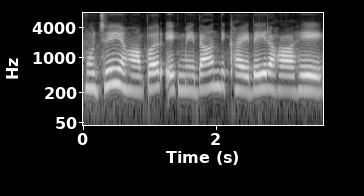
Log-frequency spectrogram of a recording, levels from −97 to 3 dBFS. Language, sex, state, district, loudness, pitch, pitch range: Hindi, female, Madhya Pradesh, Dhar, -14 LUFS, 235 Hz, 225-250 Hz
